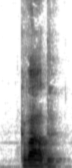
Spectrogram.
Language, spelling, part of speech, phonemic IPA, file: Dutch, kwade, adjective / noun, /ˈkwadə/, Nl-kwade.ogg
- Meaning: inflection of kwaad: 1. masculine/feminine singular attributive 2. definite neuter singular attributive 3. plural attributive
